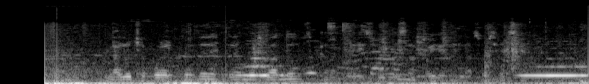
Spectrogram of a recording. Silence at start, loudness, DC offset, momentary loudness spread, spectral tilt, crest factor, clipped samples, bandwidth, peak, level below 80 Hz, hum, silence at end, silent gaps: 0.45 s; -18 LUFS; under 0.1%; 18 LU; -7 dB/octave; 14 dB; under 0.1%; 7.4 kHz; 0 dBFS; -18 dBFS; none; 0 s; none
